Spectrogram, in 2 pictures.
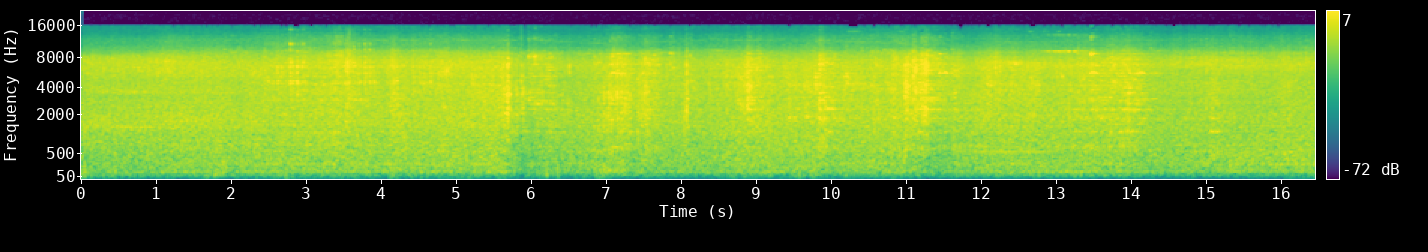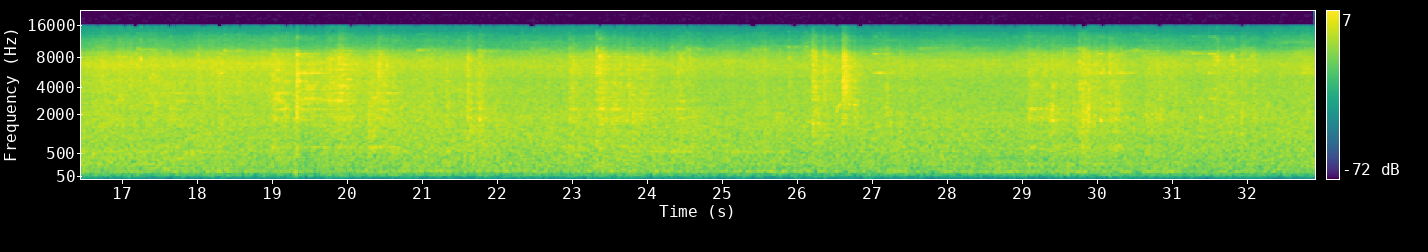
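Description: Demolition machinery working: a steady diesel engine hum under repeated metallic clanking, rattling and squealing of steel and rubble being moved.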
